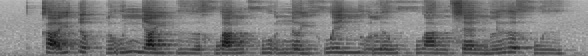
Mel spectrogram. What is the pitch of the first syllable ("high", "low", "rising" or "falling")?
rising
